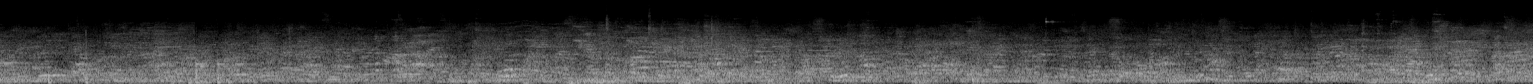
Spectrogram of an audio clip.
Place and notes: Kurhaus Dangast - cafe ambience
Kurhaus Dangast, popular cafe restaurant for weekenders
(Sony PCM D50, Primo EM172)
